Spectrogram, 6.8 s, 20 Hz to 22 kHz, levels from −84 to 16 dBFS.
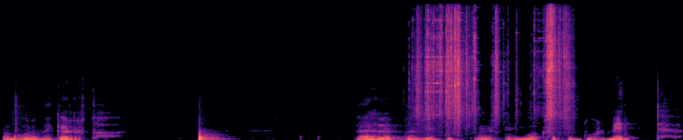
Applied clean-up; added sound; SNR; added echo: classical method spectral subtraction.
